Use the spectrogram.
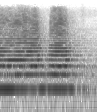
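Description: Secunderabad Rajdhani Express train sounding its loud, sustained horn close by as it passes, a single steady blast that briefly dips and then fades slightly.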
